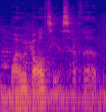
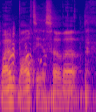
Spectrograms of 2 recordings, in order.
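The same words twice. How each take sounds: First: It is said in a put-on character voice. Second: It is said in the speaker's normal voice.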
